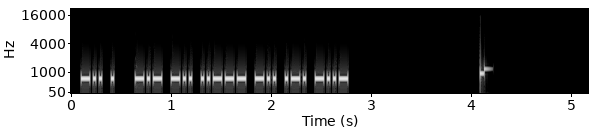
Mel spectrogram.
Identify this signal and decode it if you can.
Morse code, heard as a keyed tone, about 37 wpm, 700 Hz. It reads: DE KD2DRX
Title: USA Callsign DE Callsign - 6 Characters - 40wpm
